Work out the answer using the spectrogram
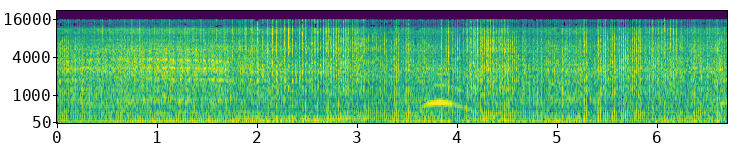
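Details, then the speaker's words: Caterpillar dozer diesel parked since 1992, first run after adding diesel to the pump: steady, even low chug at idle with no knocks or misses; stubborn to start but runs smoothly now. "oh yeah well I tell you what that thing was stubborn it sounds like it runs pretty good now first time since 1992."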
